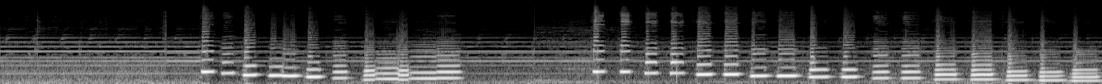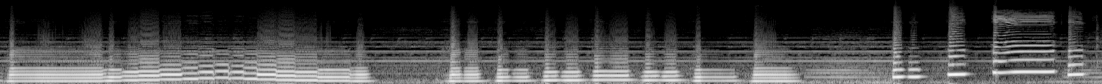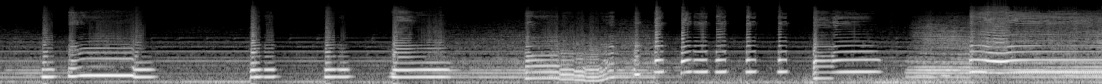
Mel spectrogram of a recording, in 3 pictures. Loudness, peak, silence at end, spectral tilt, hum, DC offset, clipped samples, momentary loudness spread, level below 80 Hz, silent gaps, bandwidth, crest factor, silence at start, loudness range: -8 LUFS; 0 dBFS; 0 s; -7 dB/octave; none; 0.3%; 2%; 17 LU; -34 dBFS; none; 13 kHz; 8 dB; 0 s; 3 LU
